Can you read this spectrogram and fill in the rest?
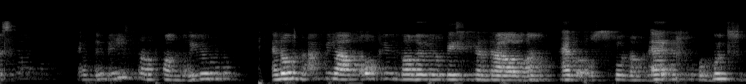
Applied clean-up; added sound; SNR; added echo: neural mask model DeepFilterNet 3.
